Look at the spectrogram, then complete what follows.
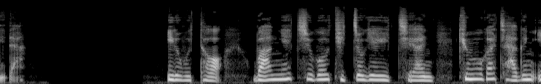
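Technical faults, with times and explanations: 4.10–4.12 s, repeated frames: a 23.2 ms slice of sound plays twice in a row, which points to one compressed frame being decoded again. It makes a brief stutter. Unlike a dropout, nothing goes missing; the clip gains 23.2 ms.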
